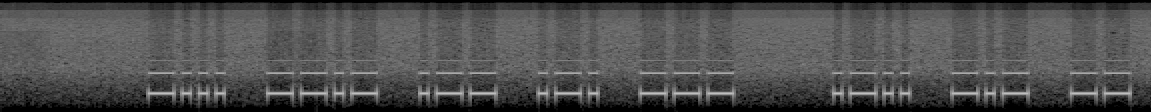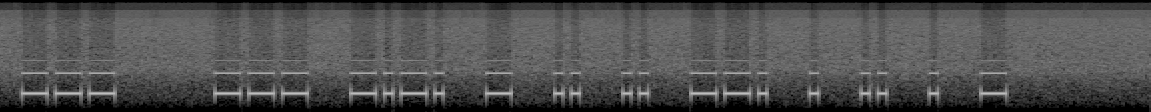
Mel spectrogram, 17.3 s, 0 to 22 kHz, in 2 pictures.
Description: Morse code (Hebrew alphabet), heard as a keyed tone, machine-sent, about 19 wpm, spaced as for 15 wpm, 550 Hz. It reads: בקצרה לכמה הסתייגויות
